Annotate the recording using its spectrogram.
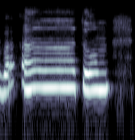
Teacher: نون ساکن کی آواز ہم یہاں چھپا دیں گے، اخفا ہوگا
